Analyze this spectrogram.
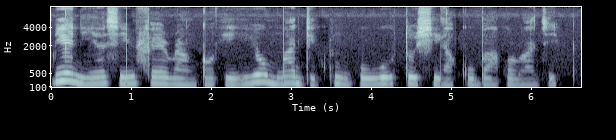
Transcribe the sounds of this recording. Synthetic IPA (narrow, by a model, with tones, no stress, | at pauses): bi˦e˦˨nĩ˨j̃ã˧ʃe˧n̩˦fɛ˦˨ɾa˨ŋ̩˨kɔ̃˧i˨ji˨˦jo˦˨mũ˧˦a˦˨di˨˦kũ˦o˧wo˦to˦ʃe˧a˨ko˨ba˧˨ɔ˧ɾɔ˨a˨d͡ʒi˦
